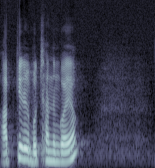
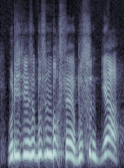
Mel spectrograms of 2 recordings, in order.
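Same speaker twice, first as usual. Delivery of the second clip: mock yell, pitched higher; mother's retold yell; 7 semitones higher than usual. Mother scolding son about becoming a pastor, mock yell. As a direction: replay the mother's outburst lightly. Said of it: "그러면서 소리를 쳤어요".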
